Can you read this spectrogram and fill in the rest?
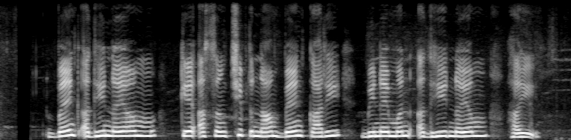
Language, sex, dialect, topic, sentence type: Magahi, female, Southern, banking, statement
